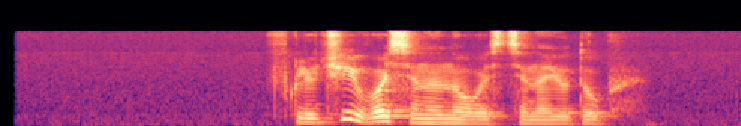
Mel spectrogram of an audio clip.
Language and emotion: Russian, neutral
